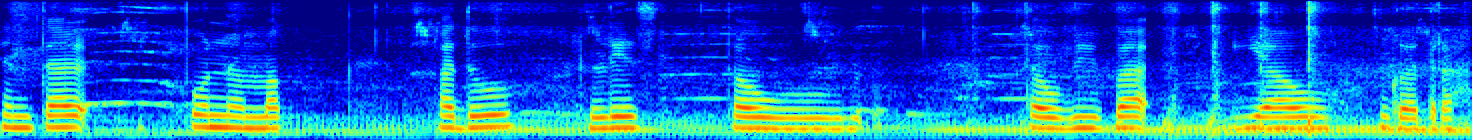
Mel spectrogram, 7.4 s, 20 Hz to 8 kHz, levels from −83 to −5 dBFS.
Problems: background sounds at intervals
